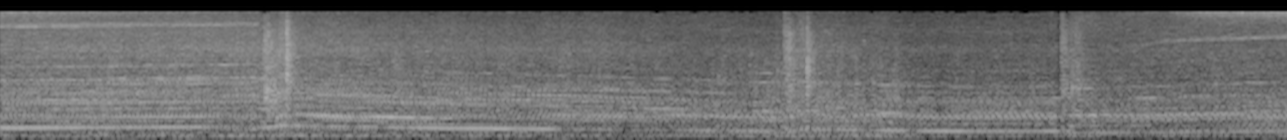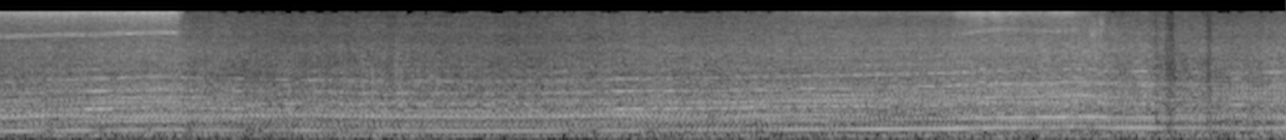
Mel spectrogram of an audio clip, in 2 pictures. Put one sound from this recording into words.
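A racing car engine roars, its pitch rising and dropping as it shifts gears.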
